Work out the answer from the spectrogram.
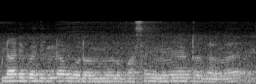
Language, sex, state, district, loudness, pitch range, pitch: Tamil, male, Tamil Nadu, Namakkal, -15 LUFS, 140-155 Hz, 150 Hz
